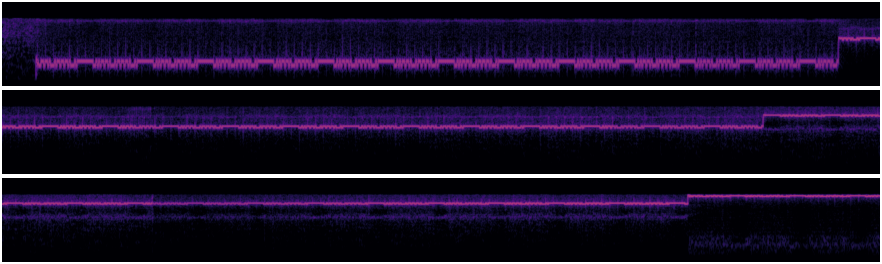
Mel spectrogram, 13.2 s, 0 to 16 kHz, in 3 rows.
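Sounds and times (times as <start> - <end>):
FSK selective calling radio signal scanning four channels: 0.0 - 8.3.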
